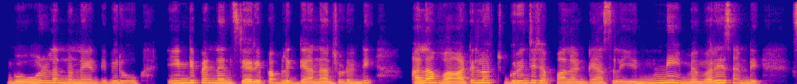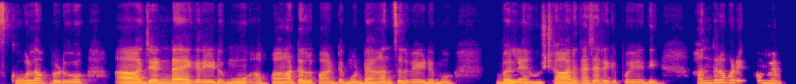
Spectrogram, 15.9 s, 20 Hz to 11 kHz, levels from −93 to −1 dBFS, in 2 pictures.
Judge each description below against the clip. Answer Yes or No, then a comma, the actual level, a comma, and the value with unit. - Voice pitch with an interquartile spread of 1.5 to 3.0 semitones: Yes, average, 2.7 semitones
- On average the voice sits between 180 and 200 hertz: No, high, 220 Hz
